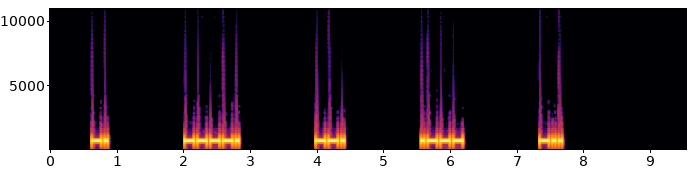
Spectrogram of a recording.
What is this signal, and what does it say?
Morse code, heard as a keyed tone, about 25 wpm, spaced as for 7 wpm, 700 Hz. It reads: N9GJD
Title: USA Call Signs - 5 Characters - 8x Character Spacing - 25wpm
